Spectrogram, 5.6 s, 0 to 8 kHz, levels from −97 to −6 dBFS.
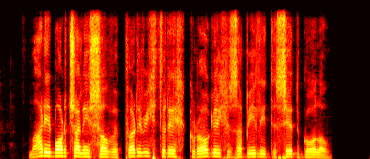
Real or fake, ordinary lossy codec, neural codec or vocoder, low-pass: fake; none; codec, 16 kHz in and 24 kHz out, 2.2 kbps, FireRedTTS-2 codec; 7.2 kHz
